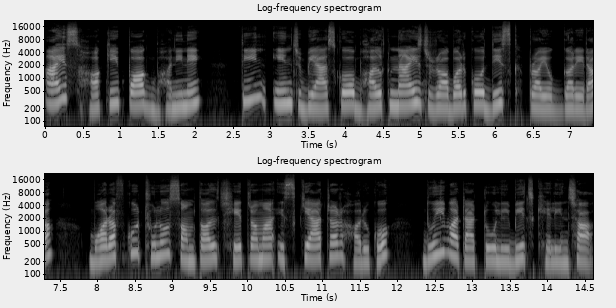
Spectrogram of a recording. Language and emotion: Nepali, neutral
